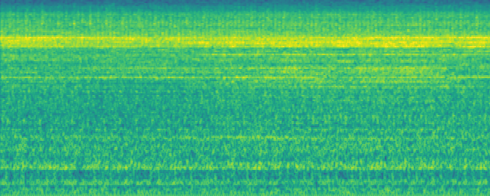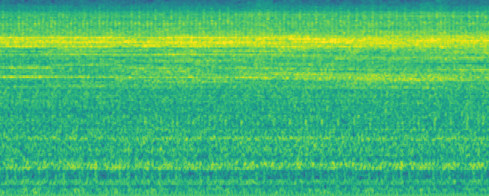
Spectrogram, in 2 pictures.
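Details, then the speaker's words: Corsa VXR idling with its engine replaced a week earlier, bogging on acceleration with the engine light on: constant airy hiss louder than the engine; a vacuum leak that seems to come from the top of the engine, boost solenoid or inlet manifold suspected, found to be a cracked cam cover. "Definitely got a vacuum leak. Right, so I'll just spray it with brake cleaner. There's a boost solenoid down the back as well. It does sound like it's coming from the top here somewhere."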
